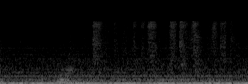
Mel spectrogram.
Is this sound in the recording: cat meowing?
no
